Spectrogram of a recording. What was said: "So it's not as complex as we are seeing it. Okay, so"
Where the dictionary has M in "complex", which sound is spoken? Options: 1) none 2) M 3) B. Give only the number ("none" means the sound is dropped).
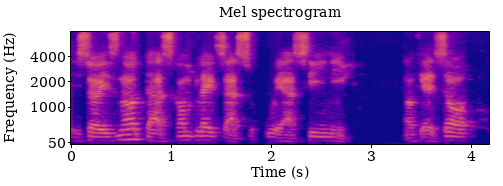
2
